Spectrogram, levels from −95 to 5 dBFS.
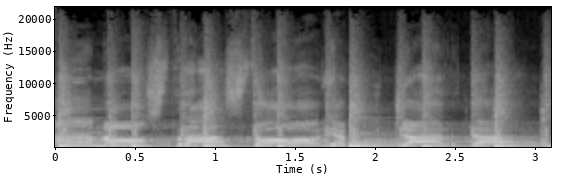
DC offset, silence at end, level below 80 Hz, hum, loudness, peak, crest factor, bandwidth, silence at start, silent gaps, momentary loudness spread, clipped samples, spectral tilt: under 0.1%; 0 s; -22 dBFS; none; -18 LUFS; -2 dBFS; 14 dB; 19 kHz; 0 s; none; 2 LU; under 0.1%; -4.5 dB/octave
